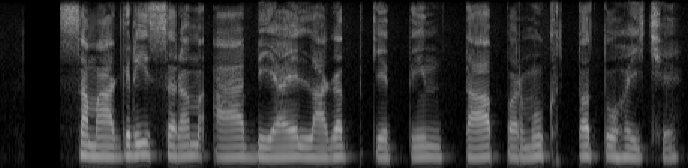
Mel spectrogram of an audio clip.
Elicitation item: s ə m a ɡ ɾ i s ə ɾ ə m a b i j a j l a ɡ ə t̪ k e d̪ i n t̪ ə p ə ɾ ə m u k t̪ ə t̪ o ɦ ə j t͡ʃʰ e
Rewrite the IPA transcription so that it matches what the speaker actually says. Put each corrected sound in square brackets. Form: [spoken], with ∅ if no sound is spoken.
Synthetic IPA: s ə m a ɡ ɾ i s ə ɾ ə m a b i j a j l a ɡ ə t̪ k e [t̪] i n t̪ [a] p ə ɾ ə m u [kʰ] t̪ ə t̪ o ɦ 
